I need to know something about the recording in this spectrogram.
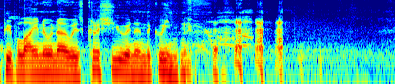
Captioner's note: chuckles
